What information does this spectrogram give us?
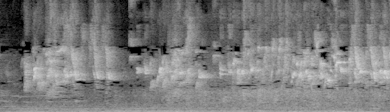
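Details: Captive European goldfinch kept for breeding pours out a sustained, sparkling twitter of high chirps that grows livelier toward the end, with a faint low hum beneath.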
